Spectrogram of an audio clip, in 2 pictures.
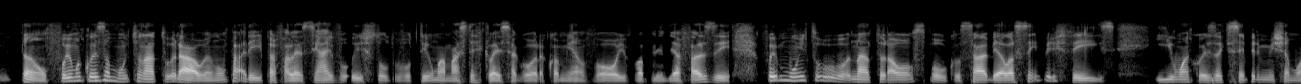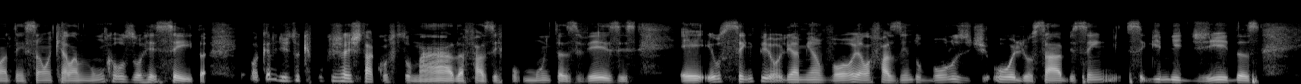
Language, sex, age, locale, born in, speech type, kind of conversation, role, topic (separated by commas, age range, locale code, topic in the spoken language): Portuguese, male, 35-39, pt-BR, Brazil, conversation, podcast, guest, Qual é o seu prato caseiro favorito?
